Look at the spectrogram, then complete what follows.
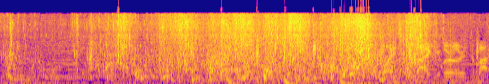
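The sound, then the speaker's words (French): A wooden dugout canoe scrapes and sloshes as it is shoved into shallow water, a steady churning of splashes and hull noise, with voices calling out underneath. “à pousser la pirogue. Allez, dans l'eau.”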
